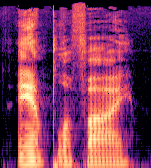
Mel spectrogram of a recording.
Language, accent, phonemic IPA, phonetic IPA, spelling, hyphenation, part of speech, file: English, US, /ˈæm.plə.faɪ/, [ˈɛəm.plə.faɪ], amplify, am‧pli‧fy, verb, En-us-amplify.ogg
- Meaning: 1. To render larger, more extended, or more intense 2. To enlarge by addition or commenting; to treat copiously by adding particulars, illustrations, etc.; to expand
